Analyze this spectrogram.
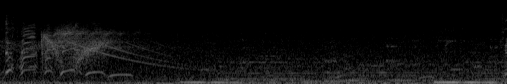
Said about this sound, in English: So he just slapped him. He made him upset.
